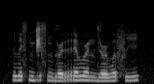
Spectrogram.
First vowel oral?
yes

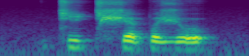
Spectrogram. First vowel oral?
yes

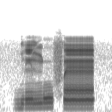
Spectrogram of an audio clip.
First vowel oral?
no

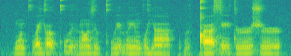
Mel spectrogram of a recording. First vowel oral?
no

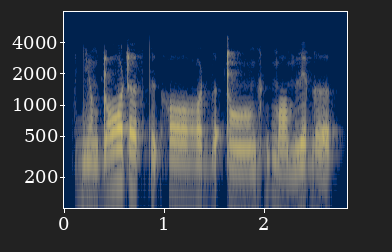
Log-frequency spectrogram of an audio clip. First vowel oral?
no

